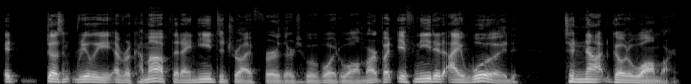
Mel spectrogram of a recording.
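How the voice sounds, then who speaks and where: A man born in Argentina whose first language is Spanish, hosting a talk show in a relaxed conversational way and answering listener questions. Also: on the low side, normal speed. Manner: conversational, repeats words when thinking. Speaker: host. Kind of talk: casual chat, reading listener questions.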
